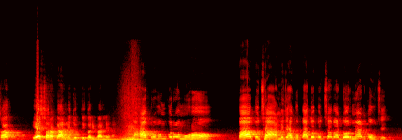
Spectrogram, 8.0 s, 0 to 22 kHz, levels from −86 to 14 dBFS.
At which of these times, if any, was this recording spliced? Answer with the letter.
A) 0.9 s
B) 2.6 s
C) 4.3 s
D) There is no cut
B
